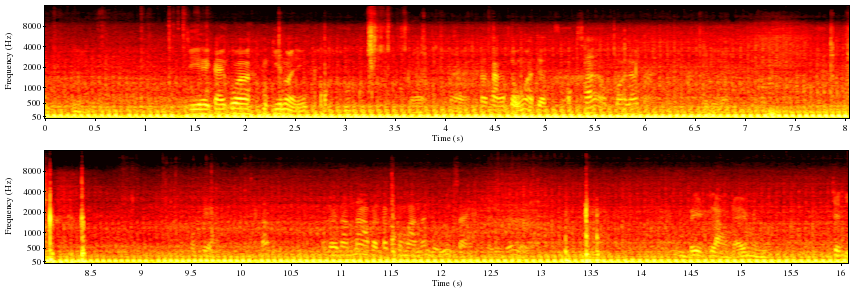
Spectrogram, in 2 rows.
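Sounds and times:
small engine idling: 0.0s - 16.0s.

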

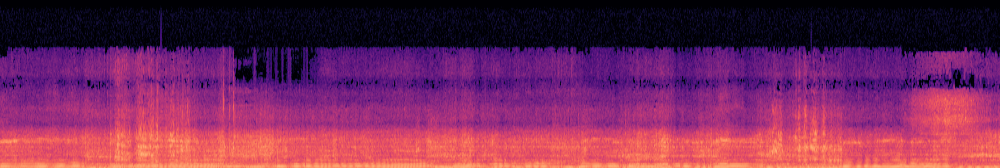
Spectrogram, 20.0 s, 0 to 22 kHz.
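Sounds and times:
motorcycle engine revving hard: 0.0s - 20.0s.

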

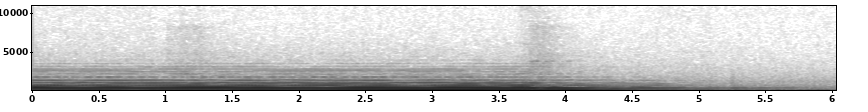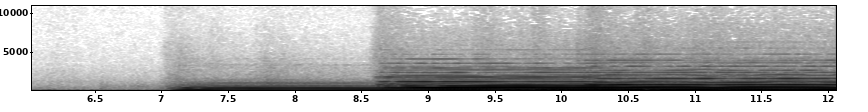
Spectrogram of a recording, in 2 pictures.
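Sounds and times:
organ chord with pedal notes: 7.4s - 12.0s.

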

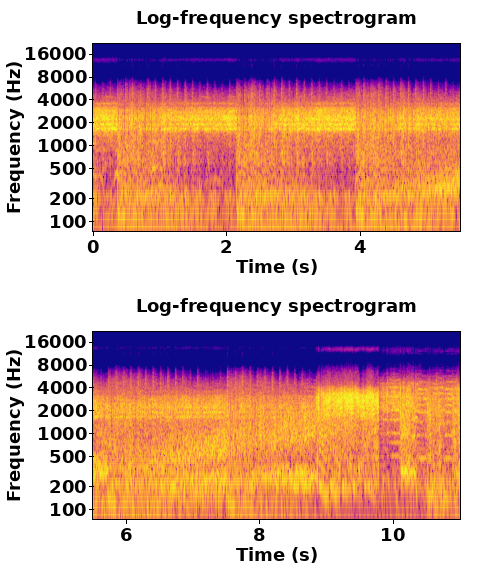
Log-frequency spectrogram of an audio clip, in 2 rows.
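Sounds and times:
action sound effects: 0.0s - 11.0s.

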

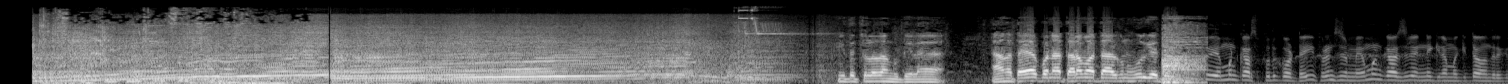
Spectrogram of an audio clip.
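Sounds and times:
car engine revving: 0.4s - 7.3s.

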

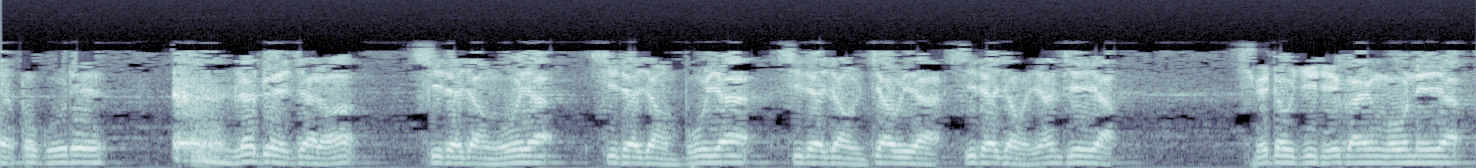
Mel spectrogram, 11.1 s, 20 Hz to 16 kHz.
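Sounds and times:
man speaking: 0.0s - 8.5s, 9.3s - 11.0s.

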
